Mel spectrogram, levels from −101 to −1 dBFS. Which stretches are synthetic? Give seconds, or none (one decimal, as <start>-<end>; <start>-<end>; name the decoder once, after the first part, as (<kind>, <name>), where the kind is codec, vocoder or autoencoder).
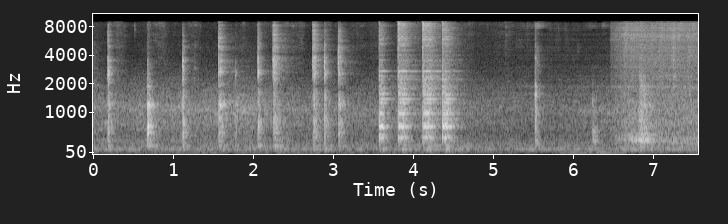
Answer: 5.3-7.6 (autoencoder, DAC-VAE)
